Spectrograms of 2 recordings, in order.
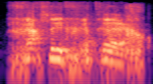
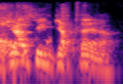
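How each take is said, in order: First: The name begins with a breathy H sound. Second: The name begins with a J sound. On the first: The speaker calls it right. "they don't say J. It's Kh" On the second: The speaker calls it wrong.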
